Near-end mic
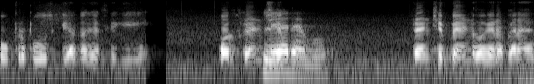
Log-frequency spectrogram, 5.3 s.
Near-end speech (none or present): present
